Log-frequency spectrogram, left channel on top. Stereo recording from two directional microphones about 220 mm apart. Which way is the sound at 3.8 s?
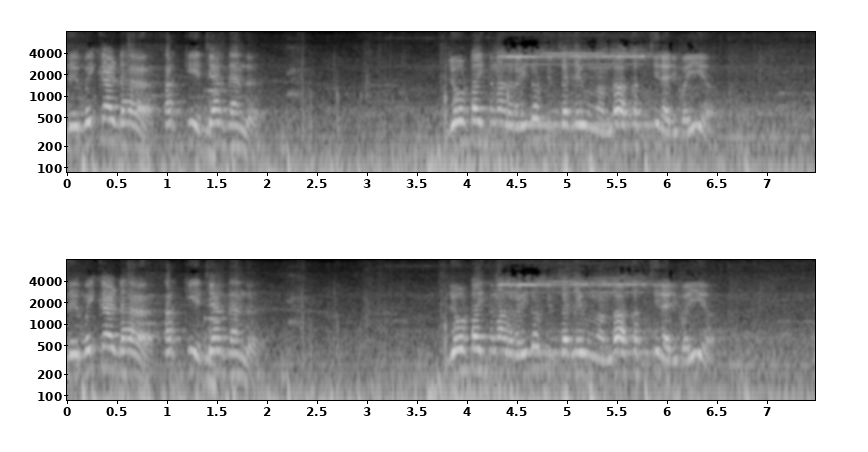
Centre (ahead or behind).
